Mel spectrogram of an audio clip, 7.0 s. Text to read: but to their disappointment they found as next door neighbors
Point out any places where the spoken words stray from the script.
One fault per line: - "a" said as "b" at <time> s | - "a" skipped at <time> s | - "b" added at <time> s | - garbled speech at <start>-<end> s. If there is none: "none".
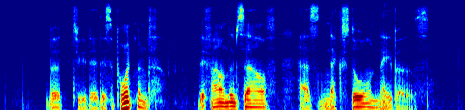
- "themselves" added at 3.5 s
